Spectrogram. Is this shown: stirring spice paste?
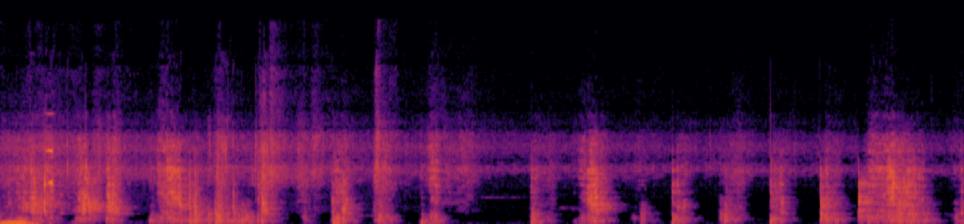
yes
